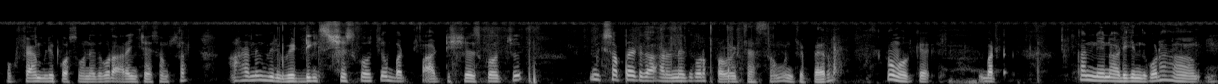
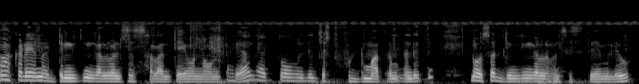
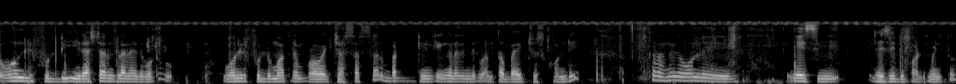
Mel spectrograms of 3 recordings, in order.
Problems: none marked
